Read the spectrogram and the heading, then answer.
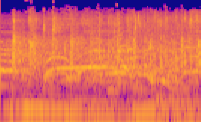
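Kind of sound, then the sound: crowd, audience applause and cheering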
